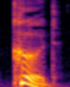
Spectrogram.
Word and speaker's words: could: to the pronunciation could could you spell it c-o-u-l-d but the letter L is silent could now listen to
